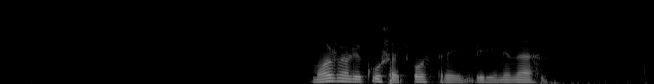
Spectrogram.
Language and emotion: Russian, neutral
